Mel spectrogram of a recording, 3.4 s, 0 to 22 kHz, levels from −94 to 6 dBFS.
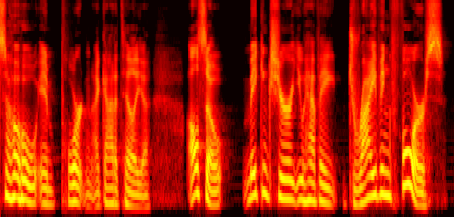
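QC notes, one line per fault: Throughout, wrong sample rate: the speech runs twice as fast and a full octave high, which fits 24 kHz audio played back at 48 kHz without conversion.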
